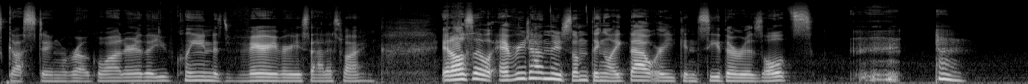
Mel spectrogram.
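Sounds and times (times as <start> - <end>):
speech: 0.1 - 9.7
throat clearing after heavy cleaning with bleach: 8.5 - 9.8.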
